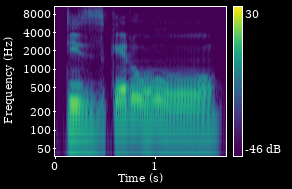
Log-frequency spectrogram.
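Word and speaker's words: תזכרו: Lema'an tizkeru. Z. Make sure you pronounce the Z, the Zayin.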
